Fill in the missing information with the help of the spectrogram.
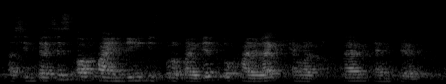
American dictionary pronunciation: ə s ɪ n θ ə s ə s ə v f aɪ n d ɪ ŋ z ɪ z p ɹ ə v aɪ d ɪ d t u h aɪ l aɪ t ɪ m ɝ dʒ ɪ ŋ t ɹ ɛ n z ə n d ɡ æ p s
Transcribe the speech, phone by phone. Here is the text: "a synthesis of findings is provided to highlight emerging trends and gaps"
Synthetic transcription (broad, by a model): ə s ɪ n t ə s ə s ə f aɪ n d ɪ ŋ ɪ s p ɹ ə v aɪ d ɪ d t u h aɪ l aɪ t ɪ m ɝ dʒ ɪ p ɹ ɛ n ə n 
